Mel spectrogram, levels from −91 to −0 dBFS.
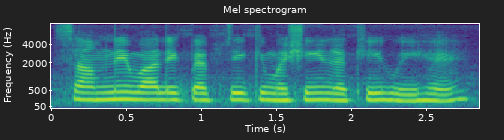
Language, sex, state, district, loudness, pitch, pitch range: Hindi, female, Uttar Pradesh, Lucknow, -15 LUFS, 205 Hz, 190-210 Hz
